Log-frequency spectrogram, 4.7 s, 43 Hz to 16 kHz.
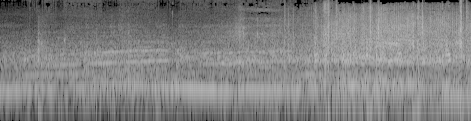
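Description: Several Lamborghini race cars roar by at high speed in a 2022 Lamborghini Super Trofeo race at Elkhart Lake, engines revving and climbing in pitch as they accelerate along the track, loud, with a steady dense engine drone throughout and no talking.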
